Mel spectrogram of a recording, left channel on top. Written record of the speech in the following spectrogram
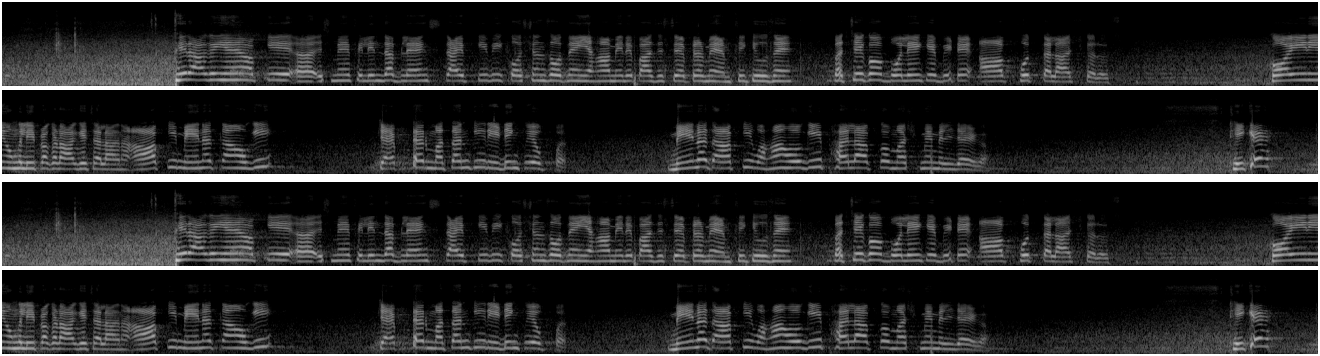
फिर आ गई हैं आपके इसमें fill in the blanks type के भी क्वेश्चंस होते हैं। यहाँ मेरे पास इस चैप्टर में MCQs हैं। बच्चे को बोलें कि बेटे आप खुद तलाश करो उसको, कोई नहीं उंगली पकड़ा के चलाना। आपकी मेहनत कहाँ होगी, चैप्टर मतन की रीडिंग पे ऊपर मेहनत आपकी वहाँ होगी, फल आपको मश्क में मिल जाएगा, ठीक है।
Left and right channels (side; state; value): both; identical; correlation 1.00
